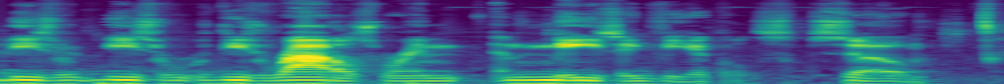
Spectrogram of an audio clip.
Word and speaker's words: Ratel: so we've got the Ratelle right here or no sorry it's actually pronounced the rattle so the rattle here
